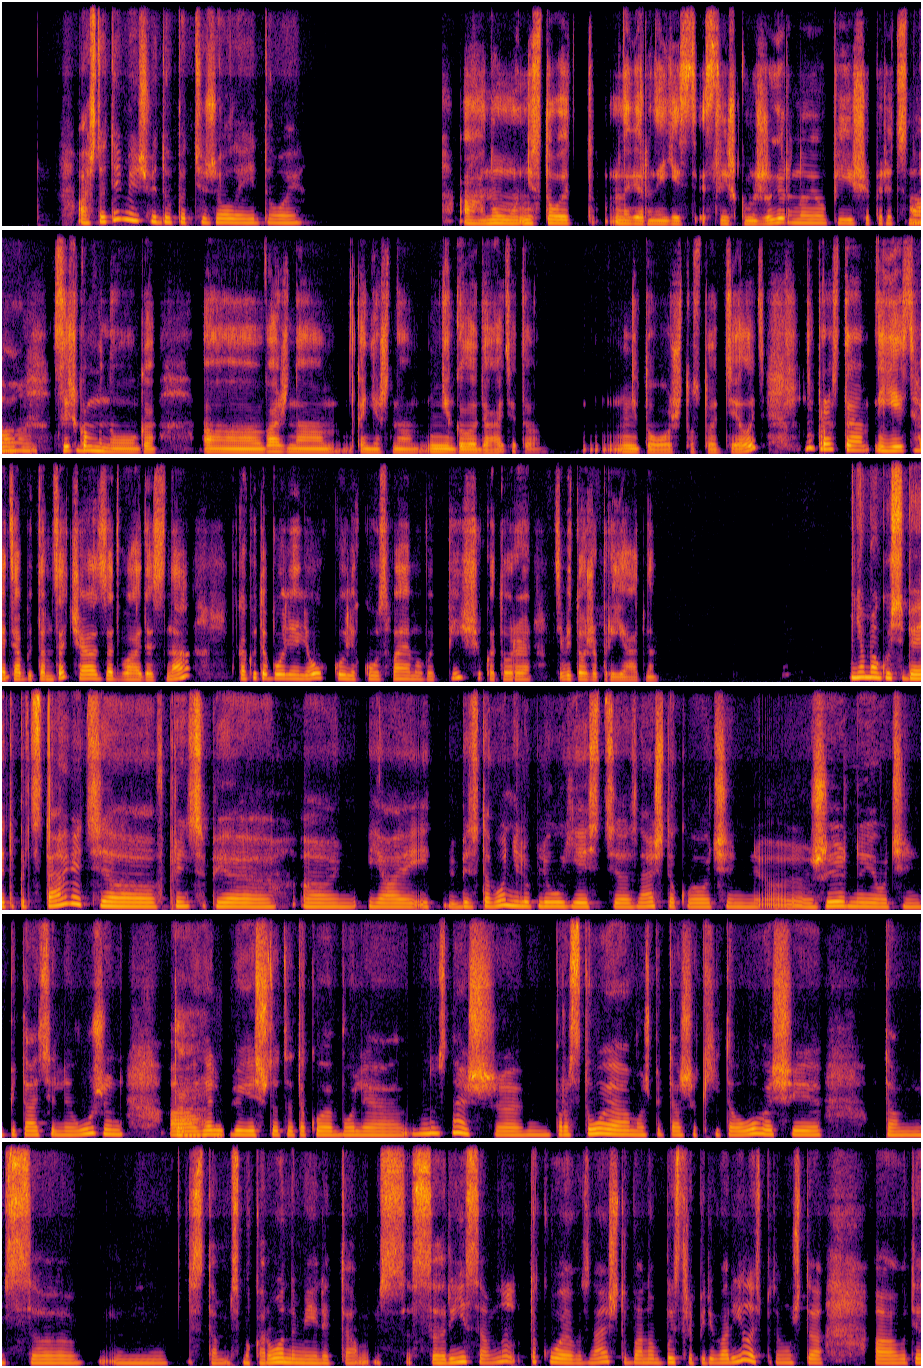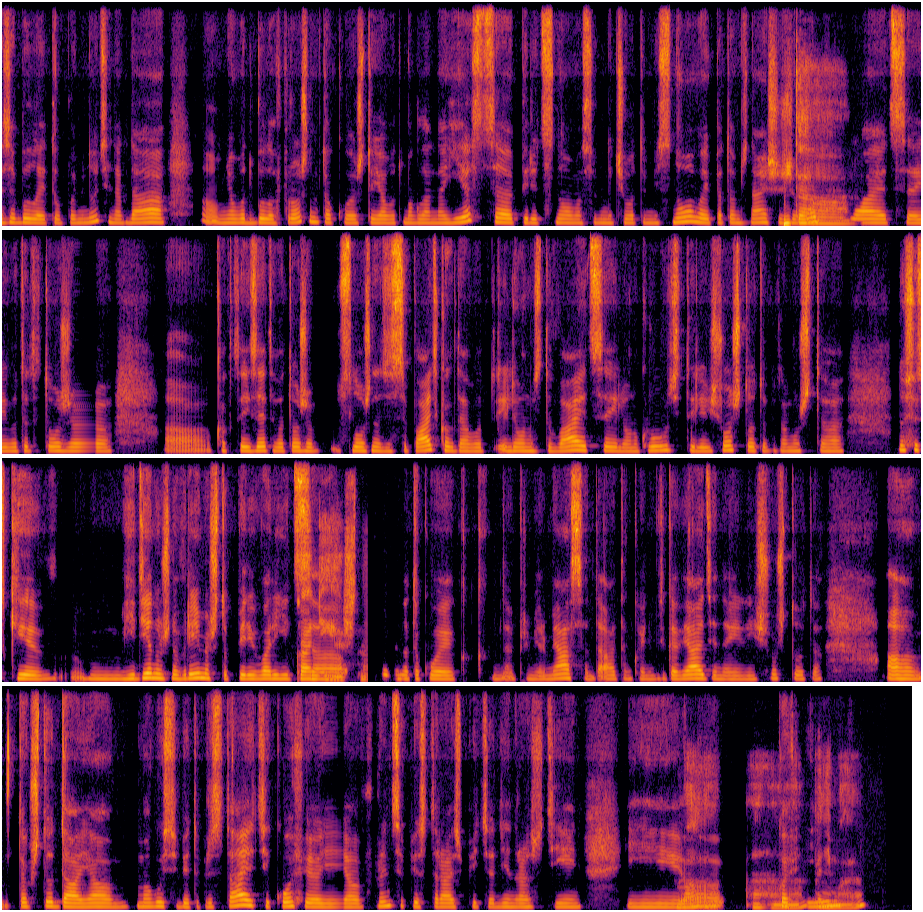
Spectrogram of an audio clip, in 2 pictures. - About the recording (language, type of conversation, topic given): Russian, advice, Как уменьшить утреннюю усталость и чувствовать себя бодрее по утрам?
- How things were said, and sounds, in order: tapping; other background noise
